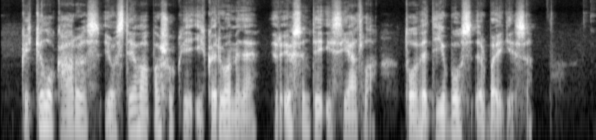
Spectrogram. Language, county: Lithuanian, Marijampolė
